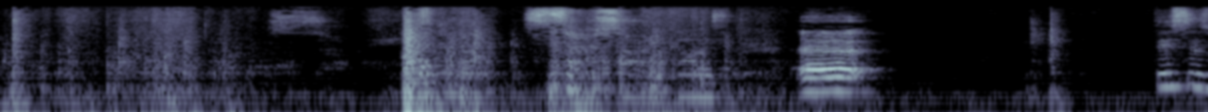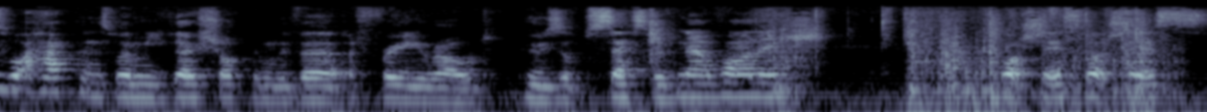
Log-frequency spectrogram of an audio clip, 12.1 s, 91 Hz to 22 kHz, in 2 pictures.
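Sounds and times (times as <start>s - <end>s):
paper bag rustling and crinkling: 0.0s - 3.8s, 9.7s - 12.0s.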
